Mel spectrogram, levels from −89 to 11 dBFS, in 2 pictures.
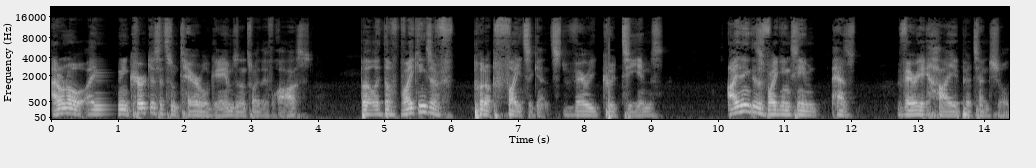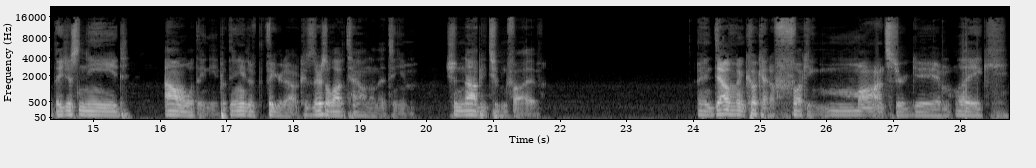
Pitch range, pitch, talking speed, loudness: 95-110 Hz, 100 Hz, 165 wpm, -21 LUFS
